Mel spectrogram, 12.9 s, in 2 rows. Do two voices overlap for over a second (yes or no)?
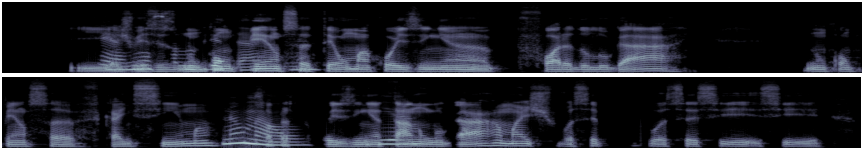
yes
